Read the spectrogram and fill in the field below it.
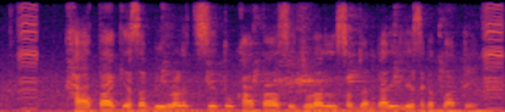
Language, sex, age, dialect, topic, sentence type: Bhojpuri, male, 18-24, Northern, banking, statement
